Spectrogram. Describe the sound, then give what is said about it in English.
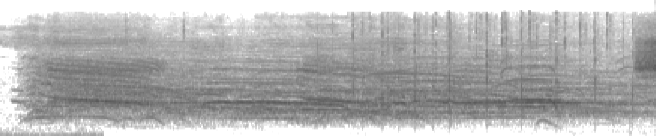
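A large crowd cheers loudly and steadily for a contestant, an Olympian representing the United States, with high whoops and shouts rising above a dense roar that holds for several seconds. “Sounds like he brought his own cheer brigade.”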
